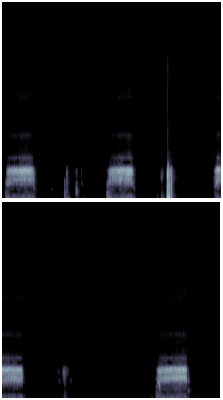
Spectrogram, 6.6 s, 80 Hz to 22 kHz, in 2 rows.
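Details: Owl at night, 1:27 AM on April 9, 2012, while an owl swallows a rabbit; harsh, hissing screech bursts about half a second long, repeated irregularly, with faint low knocks between.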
